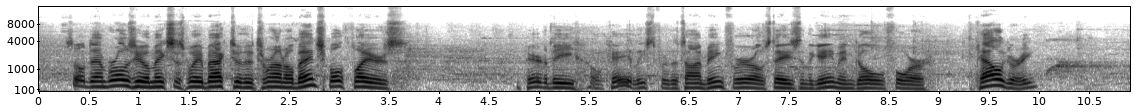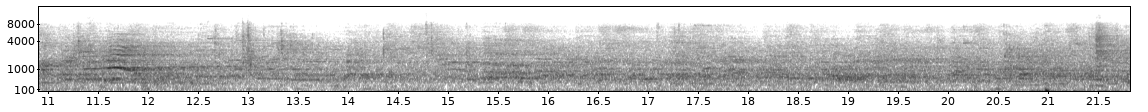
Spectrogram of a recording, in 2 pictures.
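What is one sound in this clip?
Hockey sticks clack against a ball in a large echoing hall.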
